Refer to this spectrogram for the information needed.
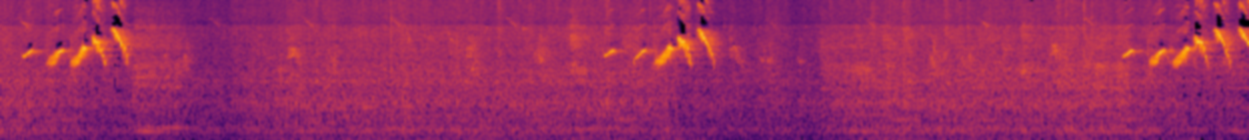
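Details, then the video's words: Double-collared seedeater repeating its fast Tui Tui phrase three times, about five seconds apart, each a tight string of high, rising, chirping notes. "Coleiro Tui Tui rápido fora de série"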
